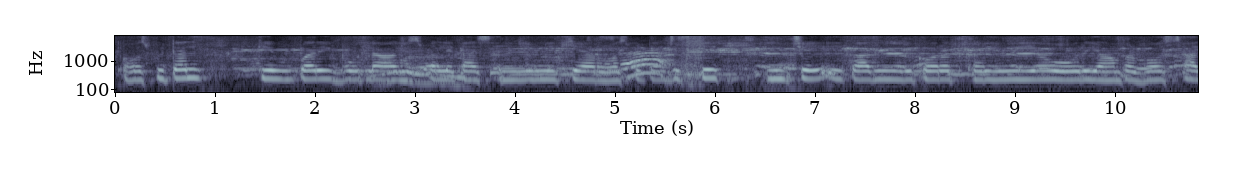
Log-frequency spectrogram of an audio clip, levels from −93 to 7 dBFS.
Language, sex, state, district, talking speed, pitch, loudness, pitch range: Hindi, female, Bihar, East Champaran, 160 wpm, 230 Hz, -32 LUFS, 225-240 Hz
